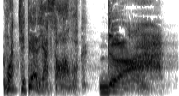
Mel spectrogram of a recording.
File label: level up, ru; dota2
